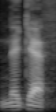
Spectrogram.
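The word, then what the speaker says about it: נגף: Let's look at the root word of disaster, which is pronounced negev.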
